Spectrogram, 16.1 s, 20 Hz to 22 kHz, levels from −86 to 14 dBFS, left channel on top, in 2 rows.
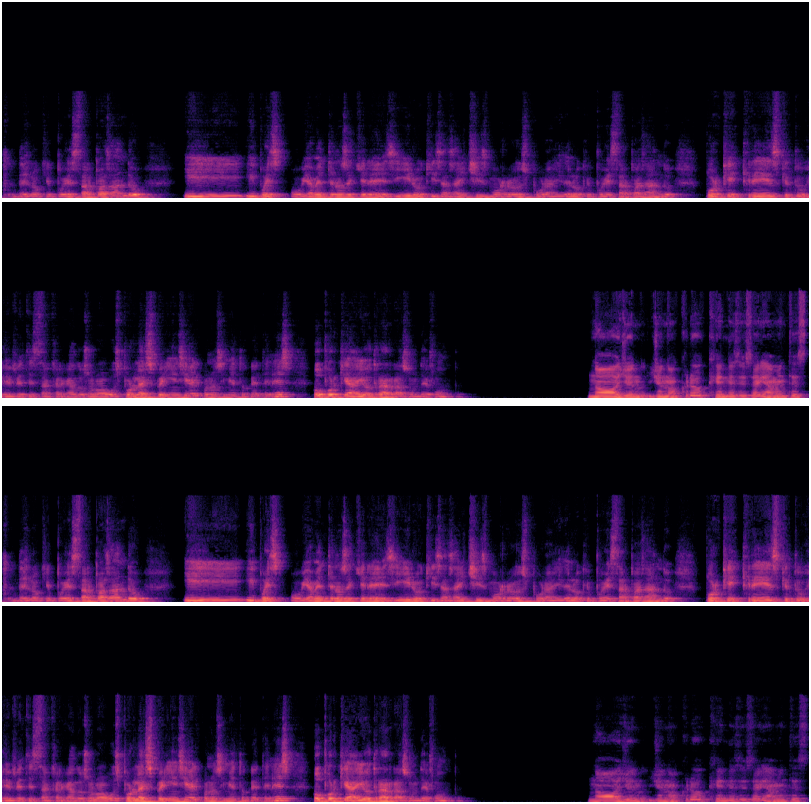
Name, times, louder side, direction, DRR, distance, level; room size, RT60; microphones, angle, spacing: voice 1, 0.0-12.7, right 1 dB, 20° right, 0.3 m, -22 dB
voice 2, 13.9-16.1, left 5 dB, 75° left, 0.4 m, -23 dB
2.8 x 2.6 x 2.2 m
head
